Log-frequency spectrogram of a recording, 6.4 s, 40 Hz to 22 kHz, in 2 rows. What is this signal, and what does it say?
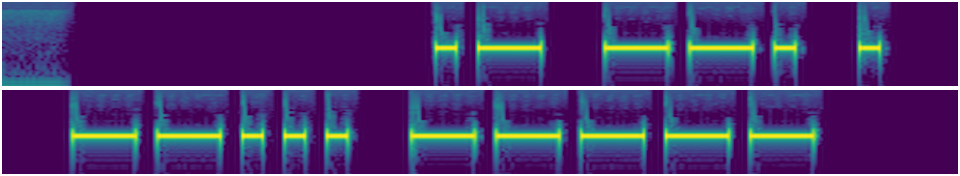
Morse code, heard as a keyed tone, about 17 wpm, 700 Hz. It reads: AGE 70
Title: Practice QSO - Exchange 3 - More Info - 17wpm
